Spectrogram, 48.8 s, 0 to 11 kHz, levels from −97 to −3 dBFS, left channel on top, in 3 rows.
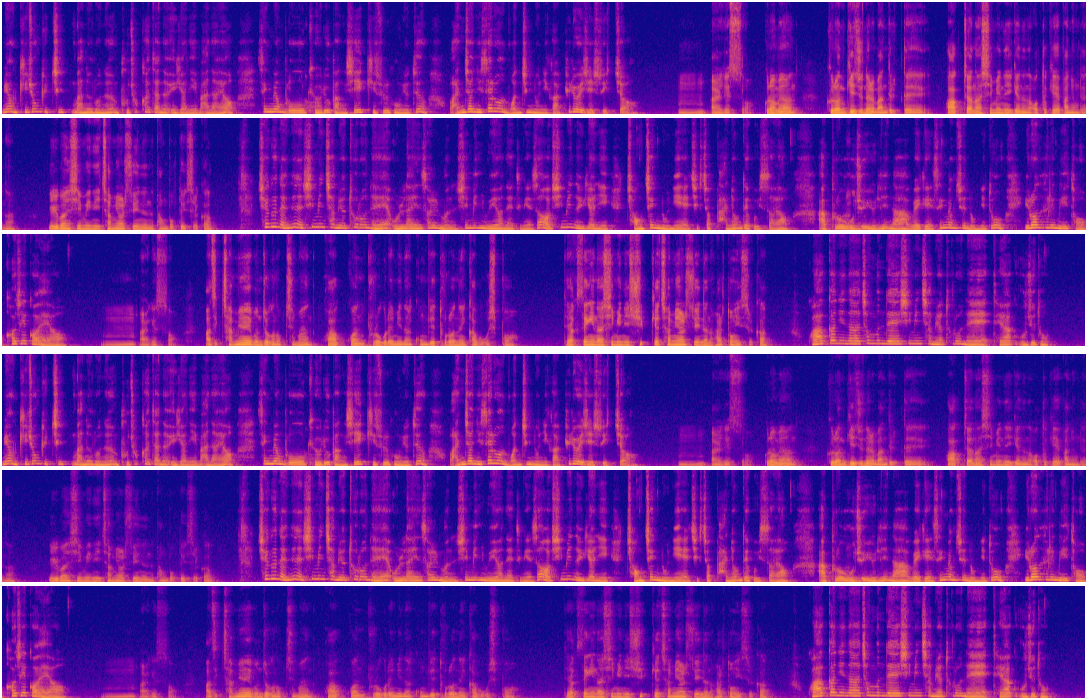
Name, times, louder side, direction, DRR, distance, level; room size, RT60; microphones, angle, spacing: voice 1, 0.0-9.5 19.8-33.5 44.6-48.2, right 1 dB, 10° right, 0.7 m, -32 dB
voice 2, 10.1-11.9 12.4-13.9 14.2-16.5 17.0-19.4 28.9-29.2 34.1-35.1 35.6-40.3 41.0-44.0, left 3 dB, 45° left, 0.5 m, -32 dB
9.6 x 6.1 x 4.3 m
head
